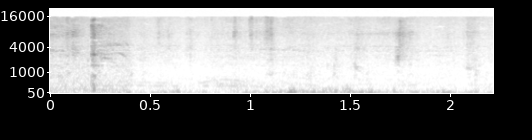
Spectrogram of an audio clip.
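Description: Quiet background with a bird cooing faintly, and a few soft clicks.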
